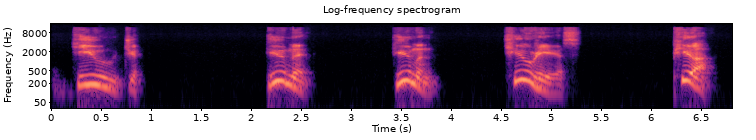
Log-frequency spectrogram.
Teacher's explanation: The y sound is added to the word as a secondary articulation.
